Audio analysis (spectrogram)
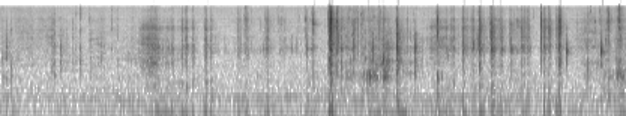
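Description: A utility knife blade cuts and scrapes brittle flakes off a solid, hand-sized green bar of dry soap with a dark coated rim, held in one hand. Quiet, dry crinkling and crackling scrapes, mostly high and bright, come in quick short bursts. A sharper crack stands out near the middle.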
